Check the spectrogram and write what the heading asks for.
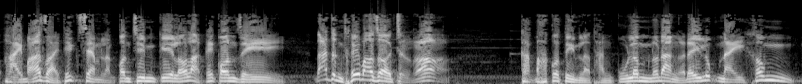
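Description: Man voicing a panicked middle-aged villager, husky, swings from begging to yelling. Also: mid-range voice, very animated, fairly quick, pitched above the performer's own voice, full character voice. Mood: angry insistence. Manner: pleading, then shouting in alarm.

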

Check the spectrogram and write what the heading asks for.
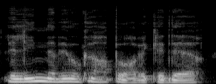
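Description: A man narrating a classic novel as an audiobook, reading in a measured, expressive way. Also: medium pitch, breathy edge.

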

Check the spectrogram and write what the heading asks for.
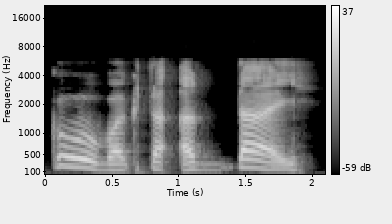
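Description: A man's voice: fairly low pitch, sing-song, unhurried, dry recording, lo-fi sound. Guy doing a cranky tsar voice, bossy, dry close recording. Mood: angry. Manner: gruff, commanding. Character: stern irritable middle-aged tsar.

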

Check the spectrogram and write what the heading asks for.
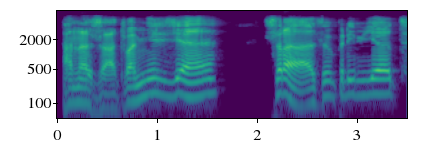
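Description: A man's voice: mid-range voice, big pitch swings, slow, dry recording, pitched above the performer's own voice. A man voicing a carefree, cocky male labyrinth guide who drawls and teases. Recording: dull dry studio sound.

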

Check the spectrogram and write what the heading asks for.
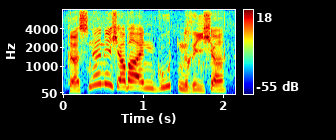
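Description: A man voicing a curious young boy in a storybook reading, high and wondering. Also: big pitch swings, fairly quick.

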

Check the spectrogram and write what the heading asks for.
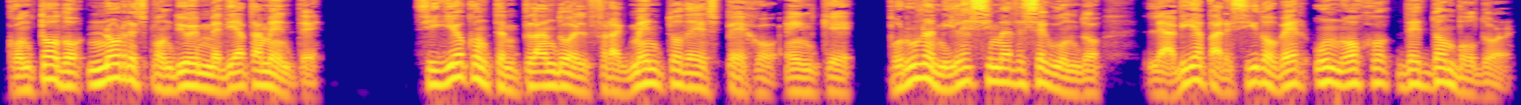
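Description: A man narrating an audiobook in an expressive storytelling style. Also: on the low side, moderate pace, no echo, studio quality.

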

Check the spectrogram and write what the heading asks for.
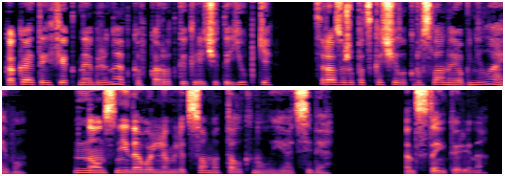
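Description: In a measured, even storytelling style, a woman with a lowish voice narrates an audiobook. The recording is dry and has a clean studio sound.

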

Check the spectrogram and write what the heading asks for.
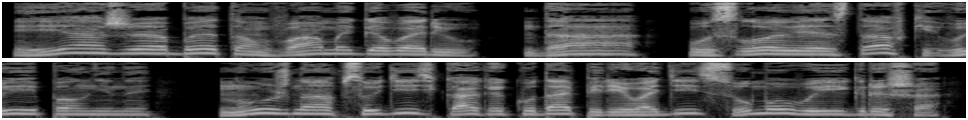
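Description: A man's voice: a little high, animated, warm tone, dry recording, studio quality, voice pushed up. A man reading an audiobook, voicing a patient, pedantic male gnome bookmaker who speaks formally and precisely. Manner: polite, formal, measured. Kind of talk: audiobook character voice.

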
